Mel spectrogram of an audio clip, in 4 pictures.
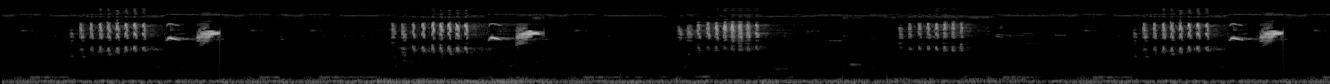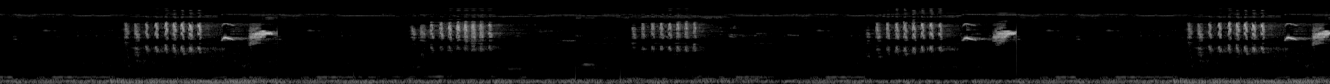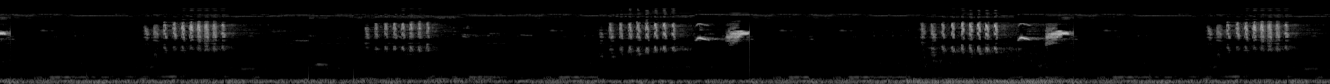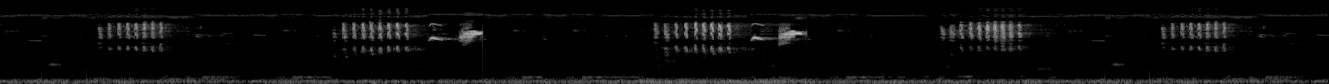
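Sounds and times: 
female pied fantail calling: 0.0 - 20.9, 21.5 - 31.6, 32.2 - 52.7.

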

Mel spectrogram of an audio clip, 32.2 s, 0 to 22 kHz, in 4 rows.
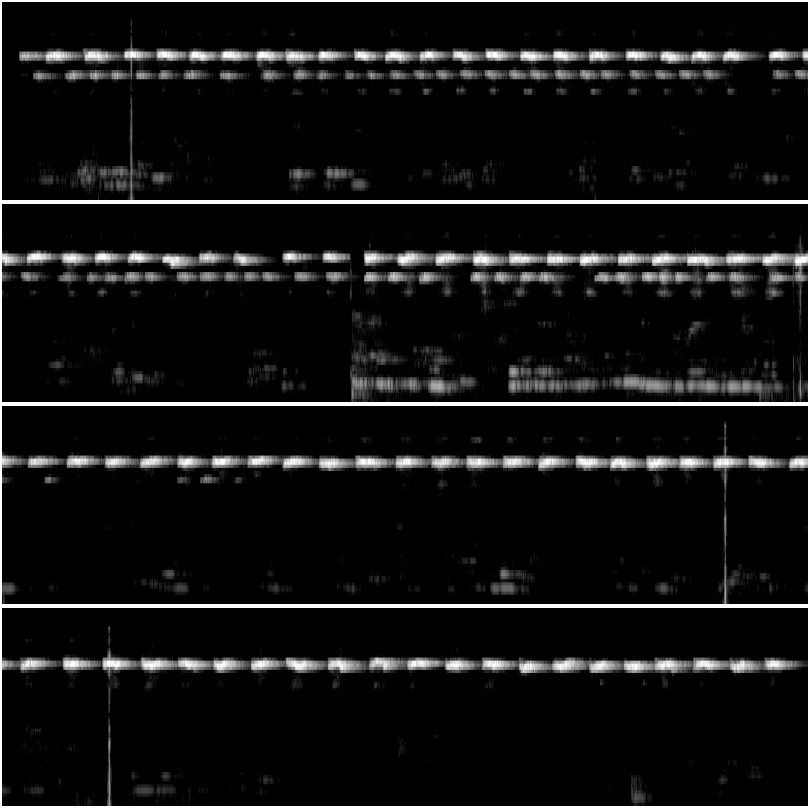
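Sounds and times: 
jalak rio starling singing: 0.2 - 32.2.

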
